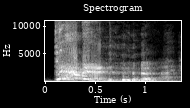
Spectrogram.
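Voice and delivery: loud, high furious yell; angry Schmidt outburst. Retold or imitated. Schmidt yelling at Coach over sponge cake, furious. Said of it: "He gets so mad".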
